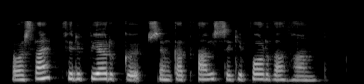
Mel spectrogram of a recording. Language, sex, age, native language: Icelandic, female, 50-59, Icelandic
